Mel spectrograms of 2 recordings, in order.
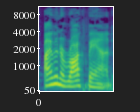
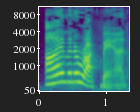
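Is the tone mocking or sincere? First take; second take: sincere; mocking. First: It is said in a sincere tone. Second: It is said in a mocking tone.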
